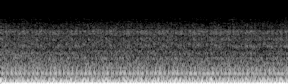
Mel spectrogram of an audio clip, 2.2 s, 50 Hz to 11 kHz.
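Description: Ford Transit Connect's 1.5-litre four-cylinder turbodiesel idling steadily, heard from inside the cab.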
